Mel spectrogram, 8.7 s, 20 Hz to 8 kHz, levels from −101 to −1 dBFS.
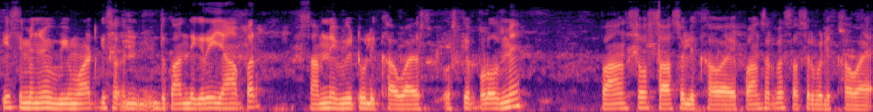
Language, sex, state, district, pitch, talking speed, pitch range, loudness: Hindi, male, Uttar Pradesh, Lucknow, 130 Hz, 245 wpm, 120-135 Hz, -20 LUFS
